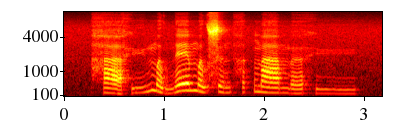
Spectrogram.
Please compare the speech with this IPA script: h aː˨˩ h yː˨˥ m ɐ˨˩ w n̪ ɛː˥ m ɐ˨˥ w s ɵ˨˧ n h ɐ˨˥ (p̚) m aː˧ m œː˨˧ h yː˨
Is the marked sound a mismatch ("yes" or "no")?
yes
